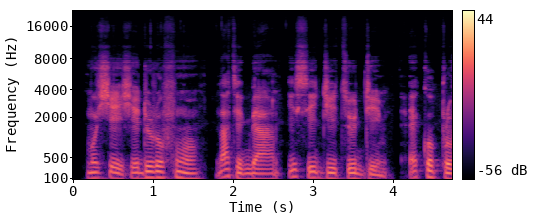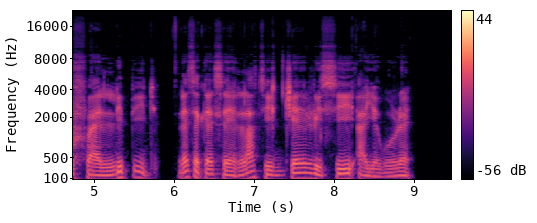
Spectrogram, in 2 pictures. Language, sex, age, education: Yoruba, male, 30-45, tertiary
